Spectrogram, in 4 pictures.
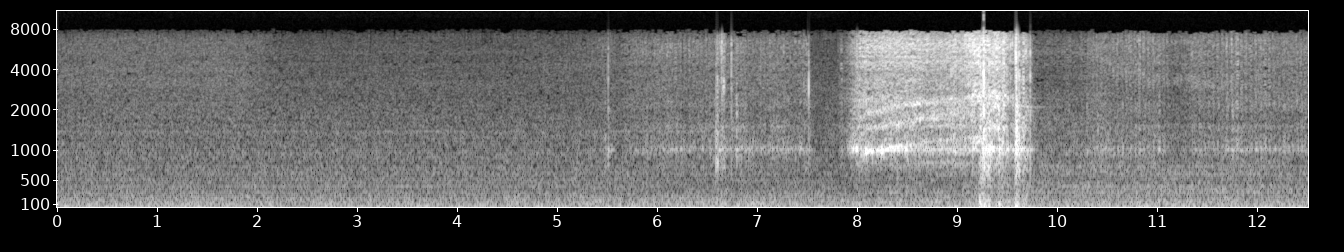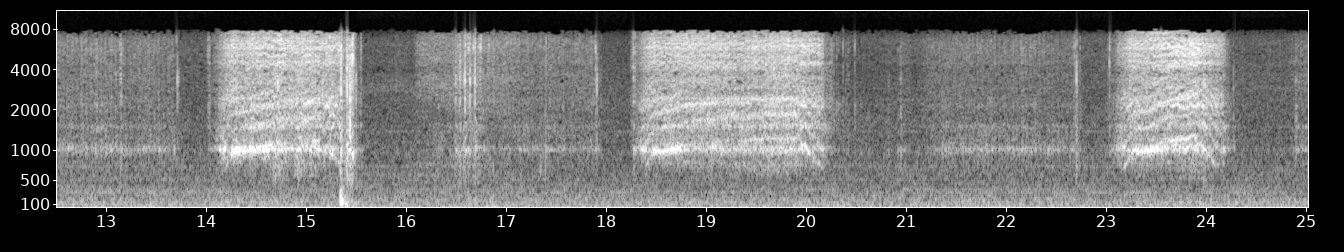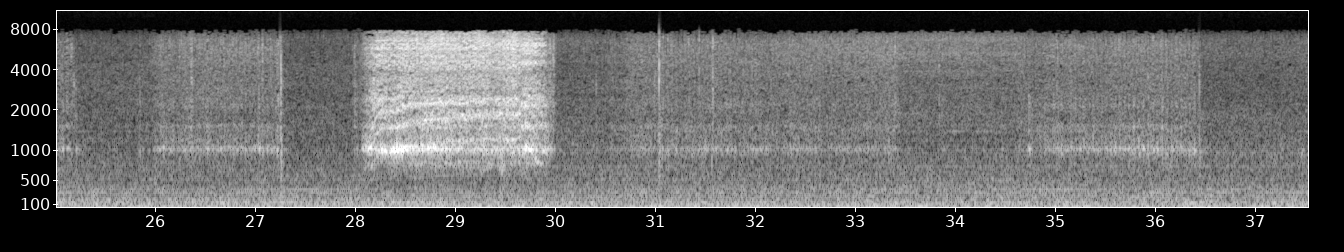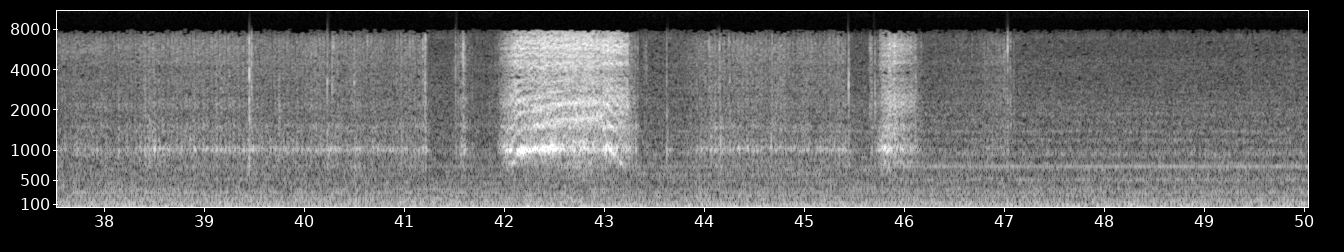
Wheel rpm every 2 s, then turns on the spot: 0, 0, 0, 20, 100, 10, 20, 70, 10, 110, 30, 50, 10, 10, 110, 20, 10, 10, 10, 10, 20, 70, 10, 0, 0.
10-14 16-18 20-22 24-26 30-40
